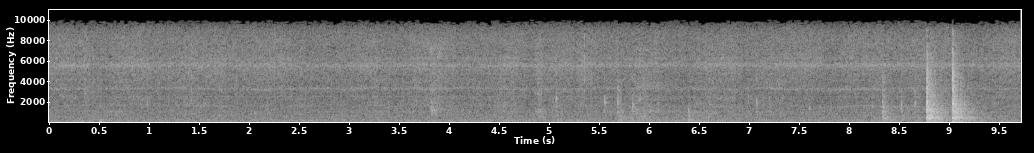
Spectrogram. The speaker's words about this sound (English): You like to bang on the shoji door?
